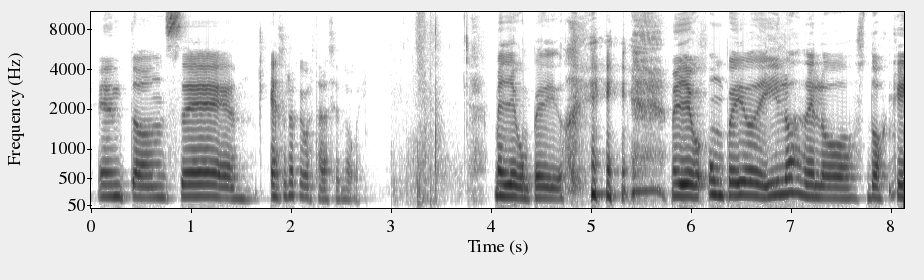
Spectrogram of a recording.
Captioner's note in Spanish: risas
